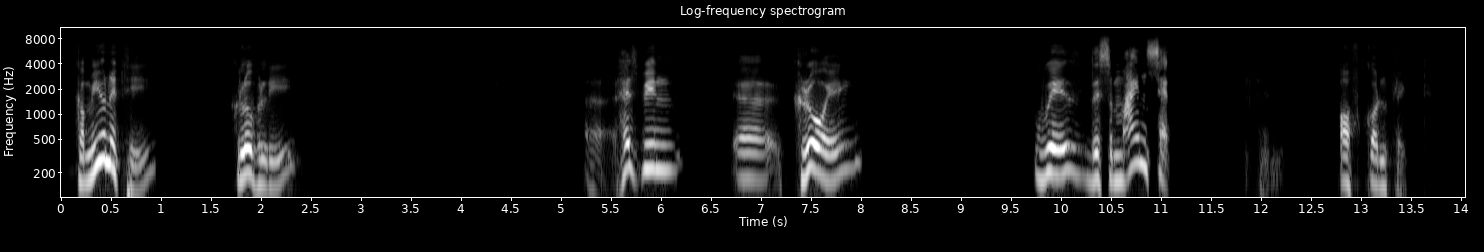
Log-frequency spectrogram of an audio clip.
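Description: A middle-aged man speaks calmly into a microphone, in phrases with pauses.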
